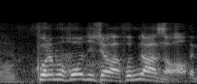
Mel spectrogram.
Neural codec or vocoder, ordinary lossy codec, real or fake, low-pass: codec, 16 kHz, 0.8 kbps, ZipCodec; AAC, 32 kbps; fake; 7.2 kHz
